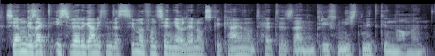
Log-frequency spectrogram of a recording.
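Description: An actor playing a polite, guarded Mexican hotel employee with a formal, courteous manner in a radio play. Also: male voice, medium pitch, a little fast, natural voice. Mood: politely affronted.

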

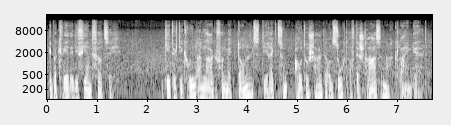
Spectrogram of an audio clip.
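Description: Low-voiced dead teenage narrator. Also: male voice, fairly even intonation, moderate pace, vocal fry, noisy background. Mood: tense, narrating. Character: dead teenage boy narrating his own fatal crash. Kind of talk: scripted radio drama narration. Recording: loud music under the voice. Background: loud music, vehicle sounds.

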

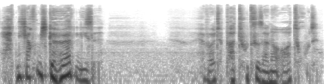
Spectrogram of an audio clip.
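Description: Husky, subdued young soldier. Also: male voice, mid-range voice, normal speed, a bit bright. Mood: weary, bitter. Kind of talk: radio drama acting, dialogue and narrated thoughts.

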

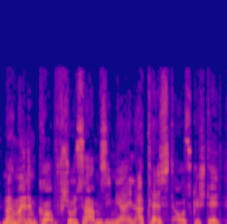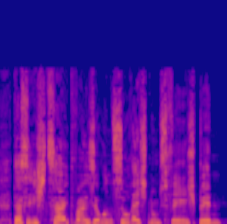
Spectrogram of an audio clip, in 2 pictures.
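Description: Cheeky wartime soldier, sly, radio drama, animated intonation, long room reverb. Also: male voice, high-pitched, normal speed. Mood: smug, conspiratorial. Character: cheeky, sly reservist soldier in a hospital bed. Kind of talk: German radio drama acting. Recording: reverberant hall.

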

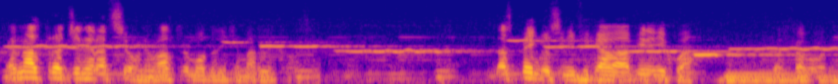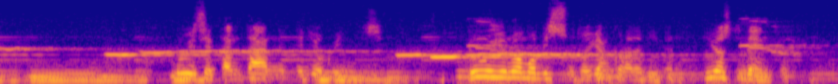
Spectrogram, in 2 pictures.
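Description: A man's voice: medium pitch, big pitch swings, brisk, over loud music. A man with a southern Italian accent performing a colloquial, theatrical autobiographical monologue with dramatic shifts of delivery. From southern Italy. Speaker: actor and storyteller. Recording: dull lo-fi stage recording, far from mic.

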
